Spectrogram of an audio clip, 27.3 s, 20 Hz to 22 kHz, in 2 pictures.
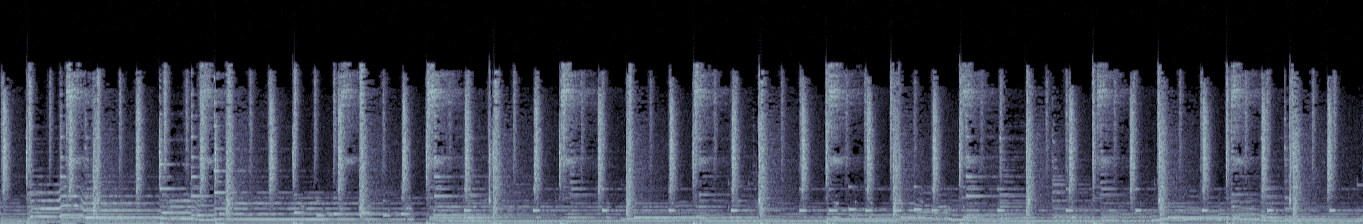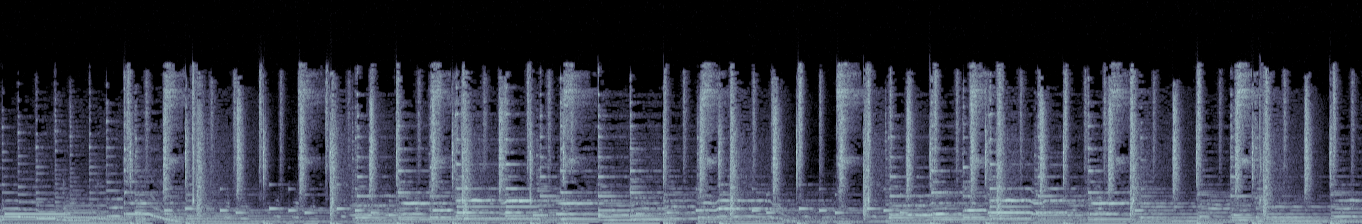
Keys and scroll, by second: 1.8 scroll down 1, 2.0 scroll up 1, 3.4 scroll up 1, 4.7 scroll up 1, 12.0 scroll down 1, 12.2 scroll up 1, 13.6 scroll down 1, 13.8 scroll up 1, 15.5 scroll down 1, 15.6 scroll up 1, 19.6 scroll down 1, 19.7 scroll up 1, 21.4 scroll down 1, 21.5-21.8 scroll up 1, 22.9 scroll down 1, 23.1 scroll up 1.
